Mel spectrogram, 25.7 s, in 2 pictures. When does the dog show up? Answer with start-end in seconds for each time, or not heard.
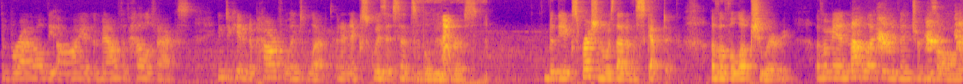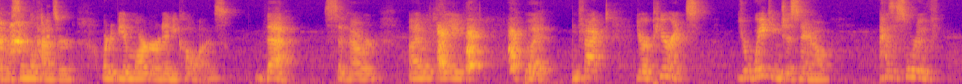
5.5-6.5, 11.3-13.5, 18.4-19.9.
